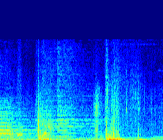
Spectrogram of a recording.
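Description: Cartoon impact sound effects over background music: a smack about half a second in, then a heavy thud about a second and a half in as a body is thrown to the ground.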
